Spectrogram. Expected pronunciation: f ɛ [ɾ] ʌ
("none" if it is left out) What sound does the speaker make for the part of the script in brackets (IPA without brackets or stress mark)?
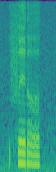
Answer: ɾ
